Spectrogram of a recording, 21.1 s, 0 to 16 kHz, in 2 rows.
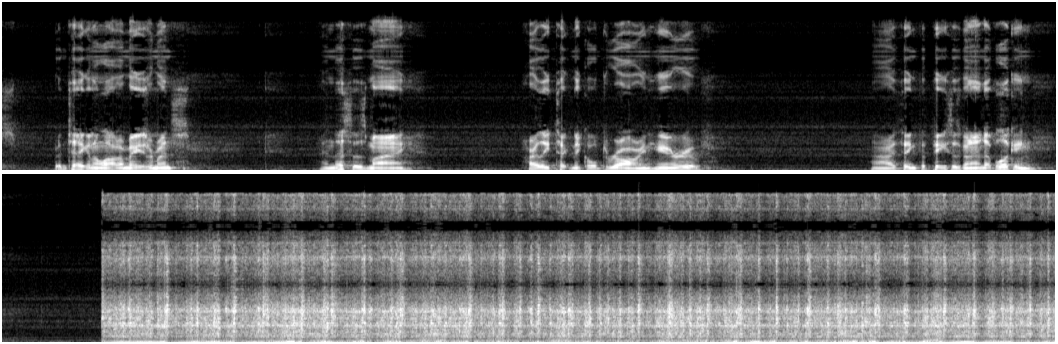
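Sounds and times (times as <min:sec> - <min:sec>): lathe motor hum: 0:11.6 - 0:21.0.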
